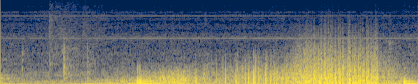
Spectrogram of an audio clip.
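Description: A young woman breathes sharply nearby.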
